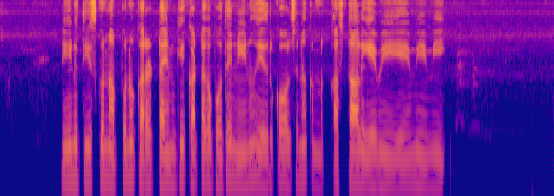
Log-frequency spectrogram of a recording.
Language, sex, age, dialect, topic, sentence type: Telugu, male, 31-35, Southern, banking, question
